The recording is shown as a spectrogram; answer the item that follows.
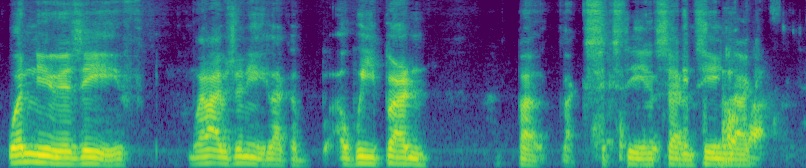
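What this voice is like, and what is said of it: Put-on Scottish accent. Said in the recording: “doing the Scottish accent”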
